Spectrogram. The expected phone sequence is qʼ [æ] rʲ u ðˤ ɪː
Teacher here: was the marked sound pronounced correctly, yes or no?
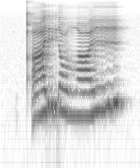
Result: no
